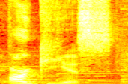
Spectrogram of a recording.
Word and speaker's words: Arceus: you're wrong because I stick to the true pronunciation of Arceus I'd stick to the first pronunciation of Arceus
